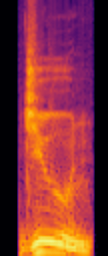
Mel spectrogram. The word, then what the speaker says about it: June: You, June. You, June. Magic E. E is silent. U with an E at the end makes the sound U.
